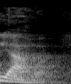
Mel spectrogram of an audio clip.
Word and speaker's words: Yahuá: A pronúncia, eu já expliquei que Yod, Re é Yah, o Vav vira um som do U, Yahu, outro Re, A, Yahuá.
